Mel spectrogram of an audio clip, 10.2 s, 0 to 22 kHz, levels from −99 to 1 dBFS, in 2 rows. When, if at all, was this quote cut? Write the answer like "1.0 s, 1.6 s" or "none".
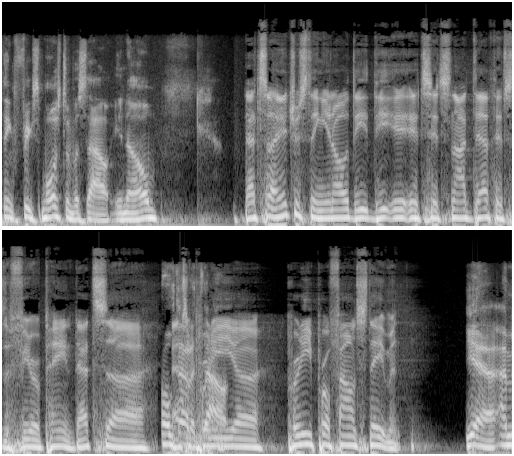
6.6 s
